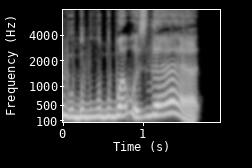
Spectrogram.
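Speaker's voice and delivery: mock very high, teeth-chattering scared voice, drawn-out "what". Recapping an episode, the speaker voices Wilma hearing pounding at the door: imitating Wilma's scared chattering voice. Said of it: "Wilma does like a scaredy cat voice, like chattering teeth".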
